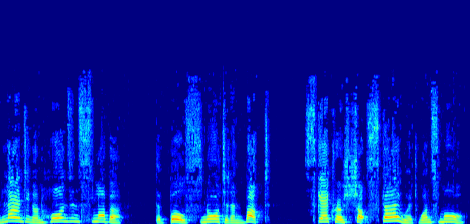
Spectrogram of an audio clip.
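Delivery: usual speaking voice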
